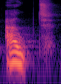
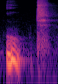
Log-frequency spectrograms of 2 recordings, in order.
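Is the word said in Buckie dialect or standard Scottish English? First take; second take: standard Scottish; Buckie. First: It is said in standard Scottish English. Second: It is said in the Buckie dialect.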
